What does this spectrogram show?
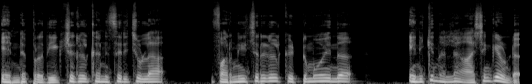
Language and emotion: Malayalam, fearful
